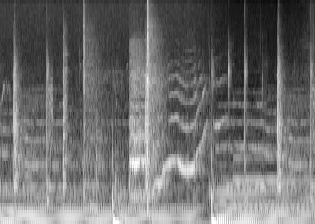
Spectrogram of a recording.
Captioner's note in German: Türquietschen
